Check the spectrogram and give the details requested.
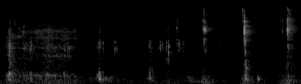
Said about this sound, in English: He's munching away on apples.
